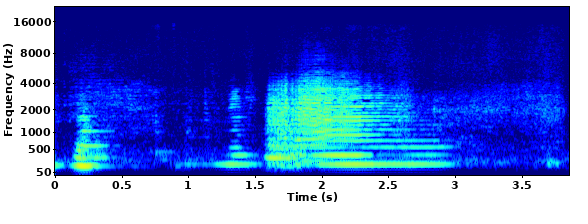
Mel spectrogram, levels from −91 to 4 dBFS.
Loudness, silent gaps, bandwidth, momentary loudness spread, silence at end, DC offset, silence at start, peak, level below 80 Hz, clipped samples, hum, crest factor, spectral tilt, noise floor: -38 LUFS; none; 15.5 kHz; 25 LU; 0.05 s; under 0.1%; 0 s; -20 dBFS; under -90 dBFS; under 0.1%; none; 20 dB; -5.5 dB/octave; -63 dBFS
